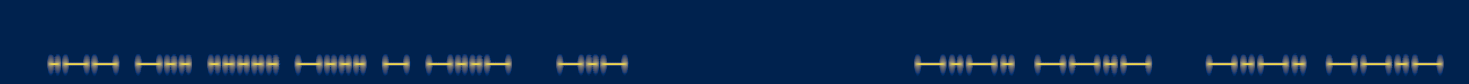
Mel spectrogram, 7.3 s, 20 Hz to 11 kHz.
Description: Morse code, heard as a keyed tone, about 27 wpm, 700 Hz. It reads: WD5BTX K CQ CQ
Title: Speed-Racing Common QSO Phrases - 28wpm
